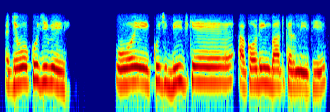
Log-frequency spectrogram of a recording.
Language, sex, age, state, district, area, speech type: Urdu, male, 18-30, Bihar, Gaya, urban, conversation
